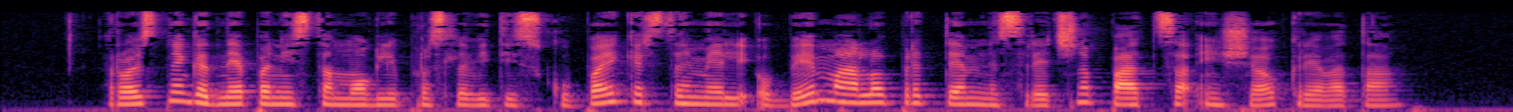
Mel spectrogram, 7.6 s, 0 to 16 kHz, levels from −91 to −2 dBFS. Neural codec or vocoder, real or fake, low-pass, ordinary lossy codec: none; real; 14.4 kHz; MP3, 48 kbps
